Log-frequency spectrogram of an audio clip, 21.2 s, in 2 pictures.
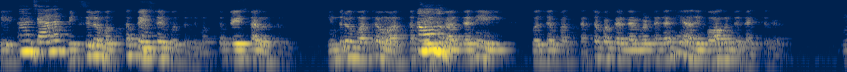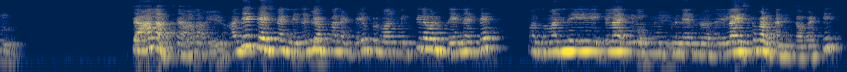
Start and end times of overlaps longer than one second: none

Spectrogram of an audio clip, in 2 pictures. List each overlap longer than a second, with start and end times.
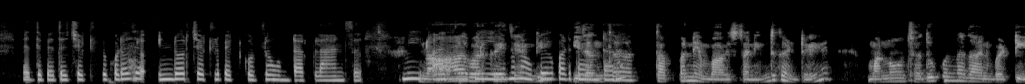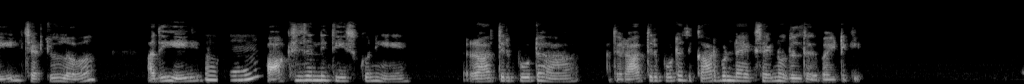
4.3-6.2

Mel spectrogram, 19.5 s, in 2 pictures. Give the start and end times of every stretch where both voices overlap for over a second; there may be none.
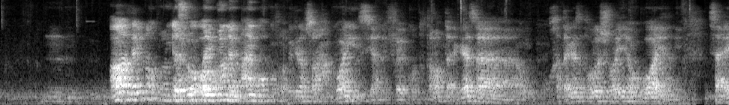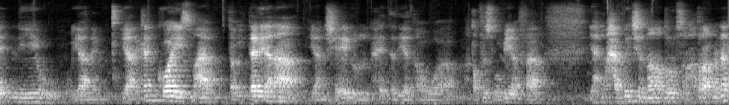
2.0-3.8

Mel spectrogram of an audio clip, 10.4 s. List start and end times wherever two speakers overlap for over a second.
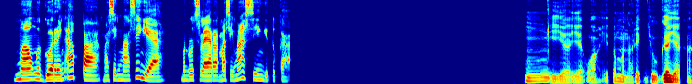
none

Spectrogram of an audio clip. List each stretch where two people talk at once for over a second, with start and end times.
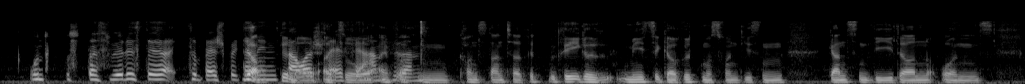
2.4-4.2

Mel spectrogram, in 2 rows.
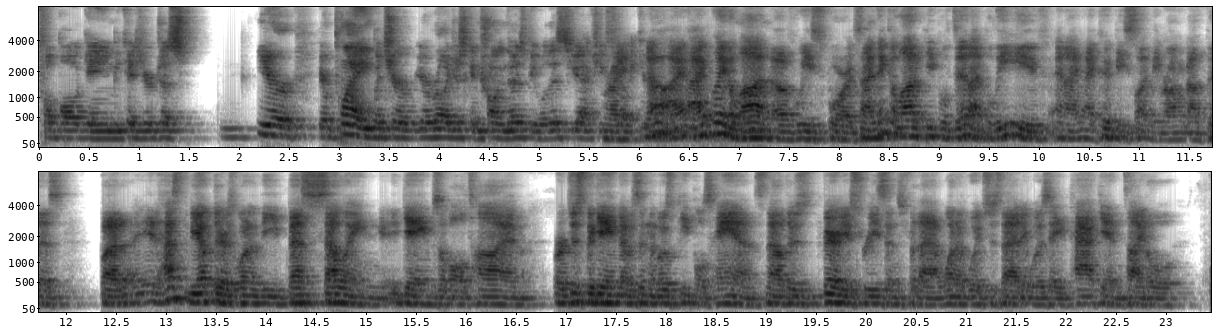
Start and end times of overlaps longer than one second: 5.6-7.3

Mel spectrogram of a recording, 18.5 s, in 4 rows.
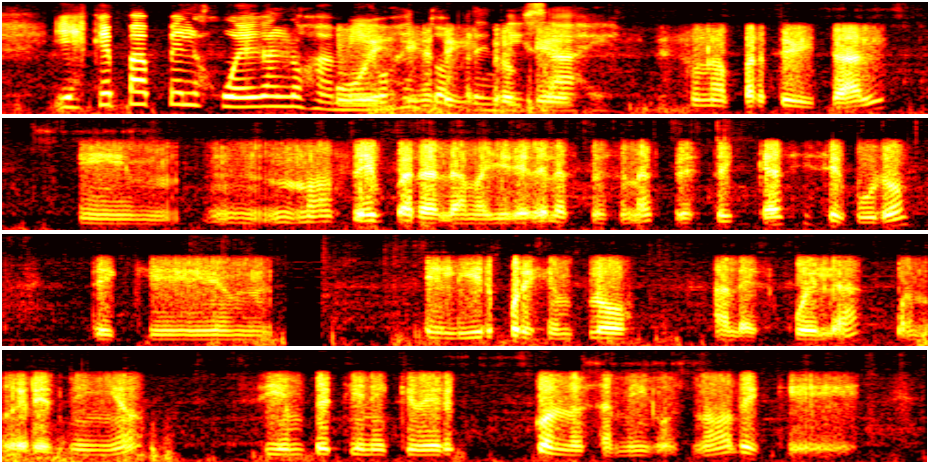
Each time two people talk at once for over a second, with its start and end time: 1.7-3.1

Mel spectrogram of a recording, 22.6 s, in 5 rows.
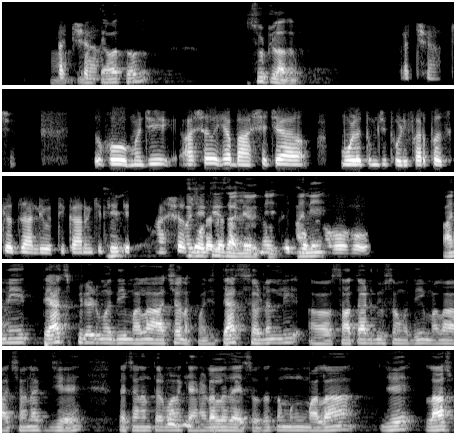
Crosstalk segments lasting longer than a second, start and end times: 10.9-12.2

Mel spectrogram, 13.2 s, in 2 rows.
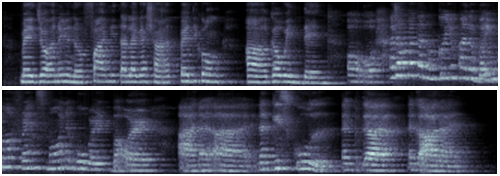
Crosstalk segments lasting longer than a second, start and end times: none

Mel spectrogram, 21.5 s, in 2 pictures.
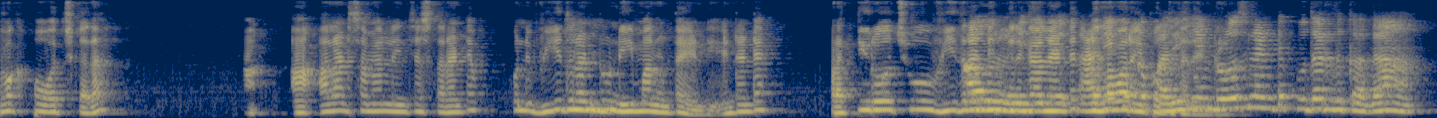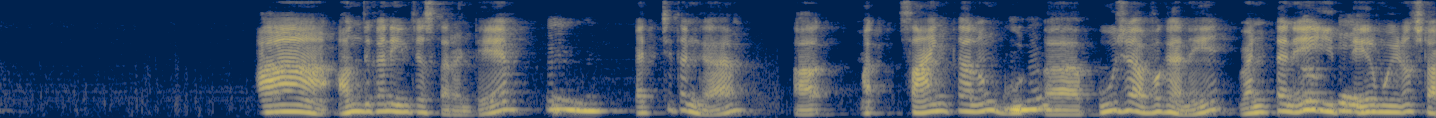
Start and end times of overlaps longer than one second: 7.3-9.2

